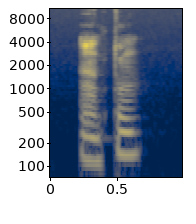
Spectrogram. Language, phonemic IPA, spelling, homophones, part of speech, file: French, /tɔ̃/, thon, thons / ton / tond / tonds / tons, noun, Fr-thon.ogg
- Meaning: 1. tuna 2. an ugly woman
